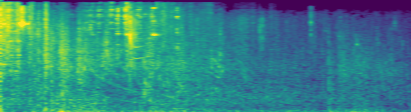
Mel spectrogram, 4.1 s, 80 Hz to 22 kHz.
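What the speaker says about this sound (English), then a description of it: "Grenade out!" A grenade explosion in the Battlefield 1 Kaiserschlacht operation, heard as a dense, rumbling boom that rolls on amid continuous distant battle noise, loud and close throughout.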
